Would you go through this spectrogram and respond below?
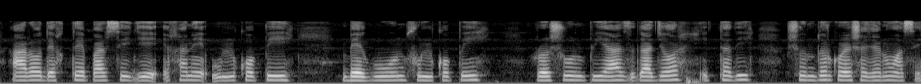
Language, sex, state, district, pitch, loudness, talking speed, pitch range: Bengali, female, Assam, Hailakandi, 190 Hz, -19 LUFS, 105 wpm, 185-200 Hz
